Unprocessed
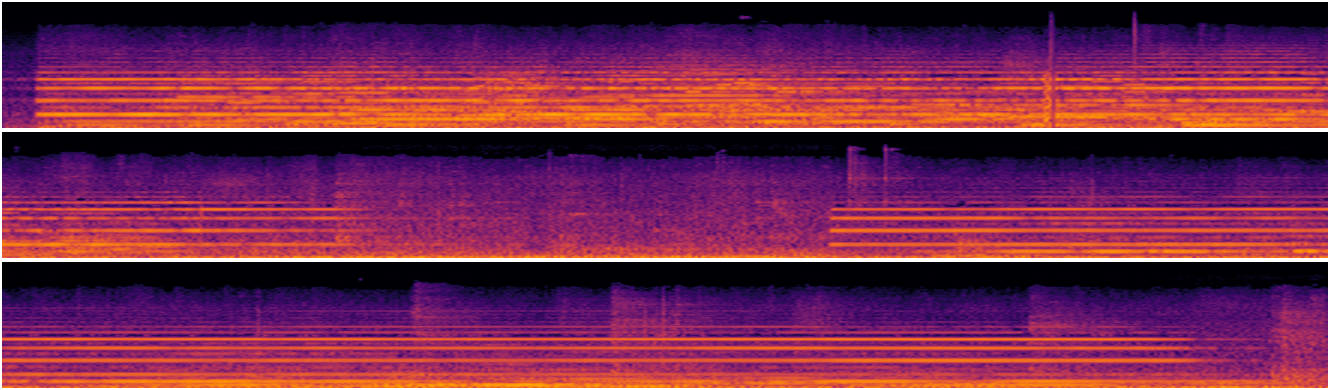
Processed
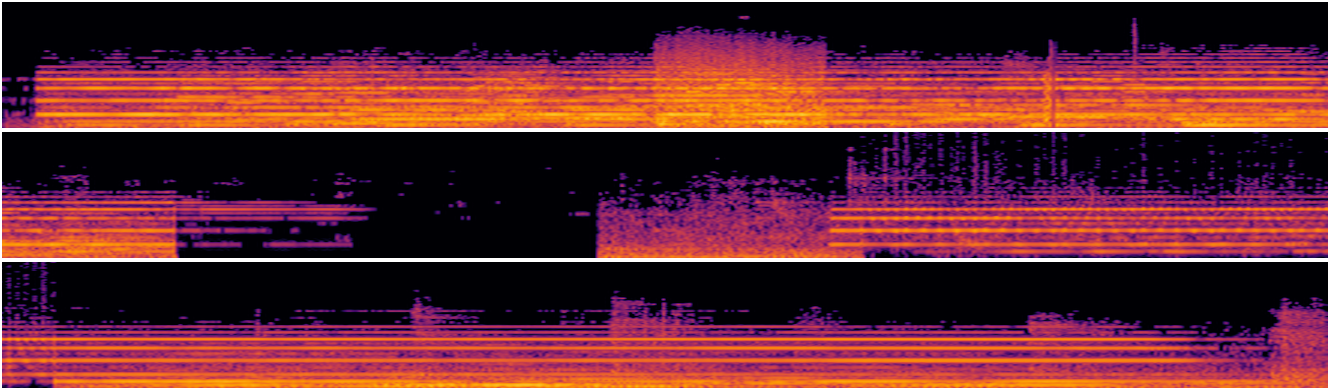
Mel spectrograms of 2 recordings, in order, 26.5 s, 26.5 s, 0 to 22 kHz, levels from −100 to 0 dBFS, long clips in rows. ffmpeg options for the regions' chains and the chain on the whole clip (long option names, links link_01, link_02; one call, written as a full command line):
ffmpeg -i in.wav -filter_complex "[0:a]asettb=1/sr,asplit=3[link_01][link_02][link_03];[link_01]atrim=end=4.354[link_04];[link_02]atrim=start=4.35:end=5.49,asetpts=PTS-STARTPTS,afade=type=in:duration=0.004:curve=qsin,afade=type=out:start_time=1.136:duration=0.004:curve=qsin,bass=frequency=250:gain=4,treble=frequency=4000:gain=4,aeval=exprs='clip(val(0),-1,0.0596)':channel_layout=same,acontrast=51[link_05];[link_03]atrim=start=5.486[link_06];[link_04][link_05]acrossfade=duration=0.004:curve1=hsin:curve2=qsin[link_07];[link_07][link_06]acrossfade=duration=0.004:curve1=qsin:curve2=hsin,asettb=1/sr,asplit=3[link_08][link_09][link_10];[link_08]atrim=end=9.994[link_11];[link_09]atrim=start=9.99:end=12.82,asetpts=PTS-STARTPTS,afade=type=in:duration=0.004:curve=qsin,afade=type=out:start_time=2.826:duration=0.004:curve=qsin,aderivative,asplit=2[link_12][link_13];[link_13]adelay=46,volume=-6.5dB[link_14];[link_12][link_14]amix=inputs=2:normalize=0,atrim=end_sample=124803,tremolo=f=200:d=0.519[link_15];[link_10]atrim=start=12.816[link_16];[link_11][link_15]acrossfade=duration=0.004:curve1=hsin:curve2=qsin[link_17];[link_17][link_16]acrossfade=duration=0.004:curve1=qsin:curve2=hsin,asettb=1/sr,asplit=3[link_18][link_19][link_20];[link_18]atrim=end=14.574[link_21];[link_19]atrim=start=14.57:end=18.03,asetpts=PTS-STARTPTS,afade=type=in:duration=0.004:curve=qsin,afade=type=out:start_time=3.456:duration=0.004:curve=qsin,highpass=580,aphaser=in_gain=1:out_gain=1:delay=2.6:decay=0.46:speed=1.9:type=triangular,acrusher=bits=4:mode=log:mix=0:aa=0.000001[link_22];[link_20]atrim=start=18.026[link_23];[link_21][link_22]acrossfade=duration=0.004:curve1=hsin:curve2=qsin[link_24];[link_24][link_23]acrossfade=duration=0.004:curve1=qsin:curve2=hsin,highpass=49,afftfilt=real='re*gte(hypot(re,im),0.00631)':imag='im*gte(hypot(re,im),0.00631)':win_size=1024:overlap=0.75,volume=5dB" out.wav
